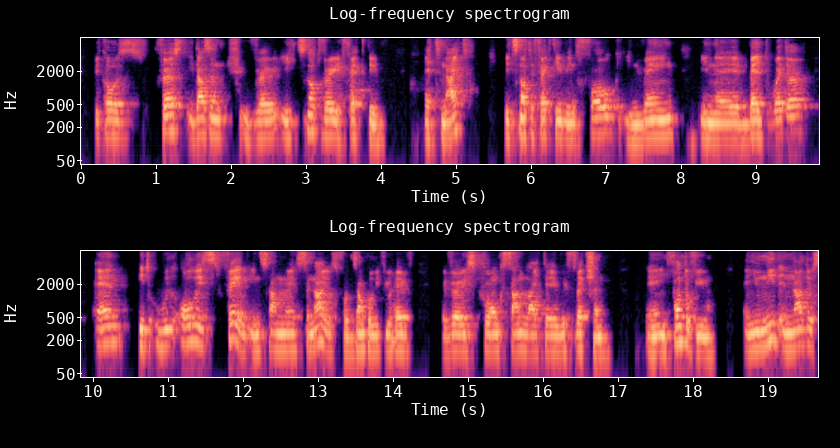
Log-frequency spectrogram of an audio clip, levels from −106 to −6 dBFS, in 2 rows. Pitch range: 125-155 Hz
